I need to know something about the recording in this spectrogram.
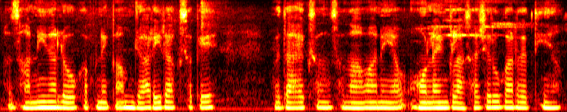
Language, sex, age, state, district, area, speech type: Punjabi, male, 30-45, Punjab, Jalandhar, urban, spontaneous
